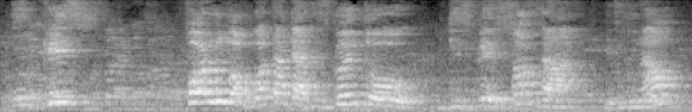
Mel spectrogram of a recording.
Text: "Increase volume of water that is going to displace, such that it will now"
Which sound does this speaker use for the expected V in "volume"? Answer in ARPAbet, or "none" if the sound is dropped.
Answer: F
